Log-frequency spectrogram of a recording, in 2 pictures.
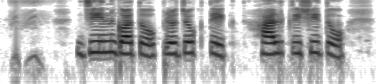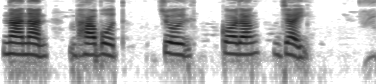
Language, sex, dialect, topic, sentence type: Bengali, female, Rajbangshi, agriculture, statement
